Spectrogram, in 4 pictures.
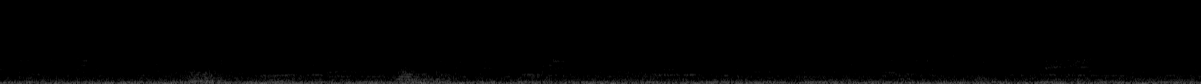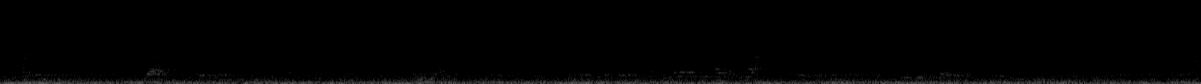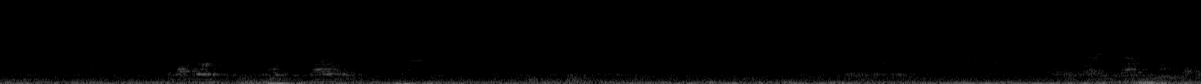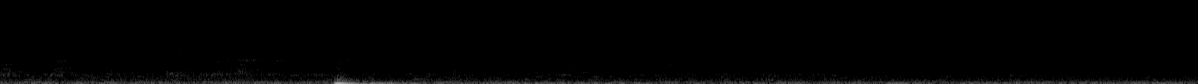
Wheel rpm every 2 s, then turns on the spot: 0, 0, 0, 0, 0, 0, 0, 0, 0, 0, 0, 0, 0, 0, 0, 0, 0, 0, 0, 0, 0, 0, 0, 0.
none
